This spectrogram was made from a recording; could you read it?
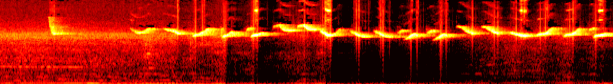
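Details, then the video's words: Chestnut-bellied seed finch (curió) singing the song style called praia: after a second of quiet, a fast run of clear whistled slurred notes, alternately rising and falling, about three to four per second, continuing to the end. "CURIÓ PRAIA CANTADOR"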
